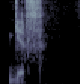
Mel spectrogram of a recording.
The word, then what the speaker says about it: GIF: i think the first the g is graphical so like by that logic it should be like a soft g sound i think gif i don't know that's just what i think uh anyway i guess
